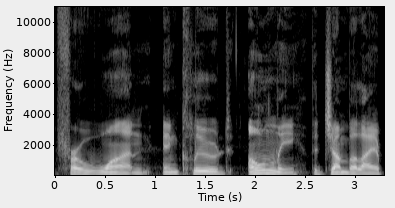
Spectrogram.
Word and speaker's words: jambalaya: It's jambalaya like that. They don't do that. It sounded kind of like a schwa, didn't it? But it wasn't.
